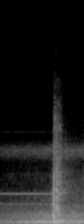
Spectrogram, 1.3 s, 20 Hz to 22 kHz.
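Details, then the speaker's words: 2010 Mazda that arrived dead: the key produces two sharp clicks up front, more than just a relay, with no cranking at all. The battery read only 10 volts, but the starter cannot turn the engine, which is seized. "i'm assuming you can hear that something's clicking up front sounds like more than just a relay"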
